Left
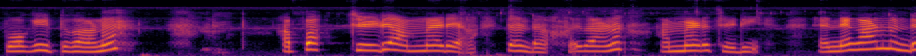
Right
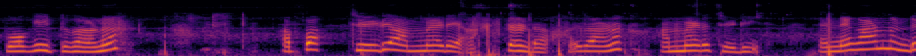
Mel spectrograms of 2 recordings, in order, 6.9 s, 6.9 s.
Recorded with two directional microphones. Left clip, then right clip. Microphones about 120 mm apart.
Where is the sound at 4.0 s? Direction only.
25° left (ahead or behind).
